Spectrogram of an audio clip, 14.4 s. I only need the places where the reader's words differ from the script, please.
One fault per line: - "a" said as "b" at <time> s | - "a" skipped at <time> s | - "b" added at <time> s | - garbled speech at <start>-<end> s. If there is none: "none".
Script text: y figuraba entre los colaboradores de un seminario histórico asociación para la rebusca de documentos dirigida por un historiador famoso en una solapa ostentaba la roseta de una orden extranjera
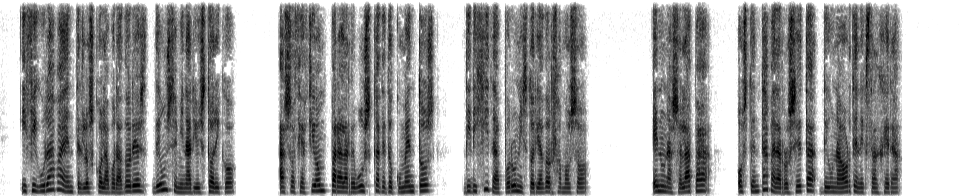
none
